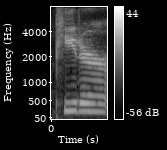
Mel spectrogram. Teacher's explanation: if I'm saying a word like um a name like Peter or a word like paper my P sound will have a burst of air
